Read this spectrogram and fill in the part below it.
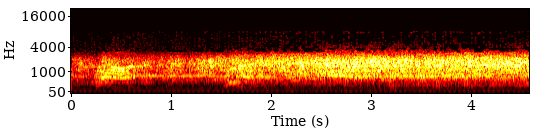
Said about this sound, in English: Great cheer for Ronnie Brand as he steps in for his fine defensive play in the top half of the sixth inning in backing up a wild throw at first base, preventing a runner from moving into scoring position.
